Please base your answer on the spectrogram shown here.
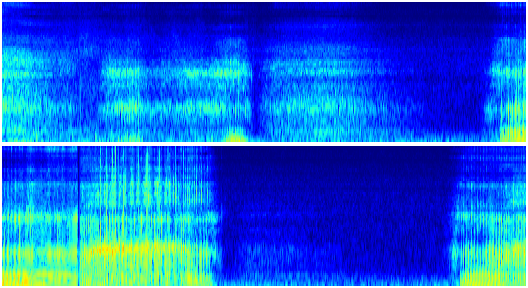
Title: I Snore So Loud!!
